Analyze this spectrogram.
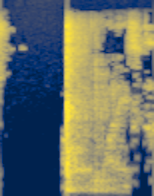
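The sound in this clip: A die rolled onto a tabletop during a role-playing game strikes the microphone with one loud thump after a moment of silence, then a brief clattering tail as it settles.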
